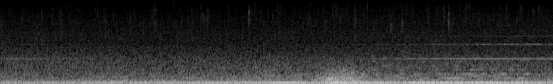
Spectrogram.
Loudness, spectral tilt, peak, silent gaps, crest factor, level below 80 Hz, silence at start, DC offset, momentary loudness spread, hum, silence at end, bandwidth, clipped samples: -25 LUFS; -7.5 dB/octave; -6 dBFS; none; 16 dB; -24 dBFS; 0 s; under 0.1%; 9 LU; none; 0 s; 16.5 kHz; under 0.1%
